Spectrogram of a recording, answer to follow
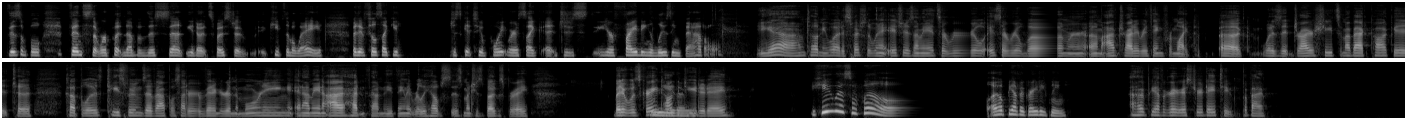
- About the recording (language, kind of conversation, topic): English, unstructured, What will you add or drop next year to make space for what you really want?
- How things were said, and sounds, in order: tapping; distorted speech; other background noise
